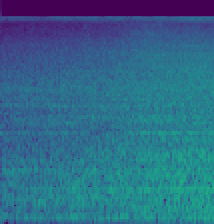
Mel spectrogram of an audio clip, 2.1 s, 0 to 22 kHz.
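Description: Cooling fan of a Bluetti AC200MAX portable power station running steadily, a rush of air with a faint hum that grows louder. The fan has kicked on because the unit is supplying a heavy load of about 1,870 watts.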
